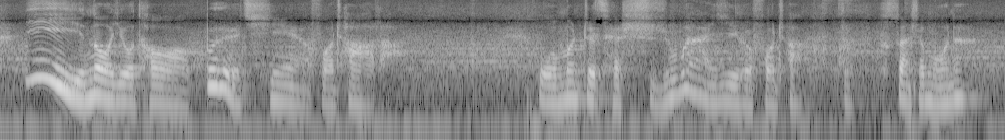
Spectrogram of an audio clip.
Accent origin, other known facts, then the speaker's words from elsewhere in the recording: China; 我们中国人常讲30年是一世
